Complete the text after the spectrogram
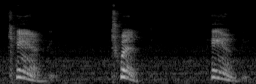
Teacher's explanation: Make sure you're accenting the first syllable.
